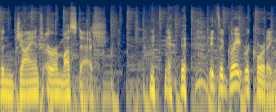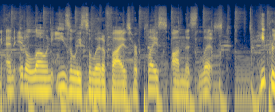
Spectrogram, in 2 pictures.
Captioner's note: laughing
